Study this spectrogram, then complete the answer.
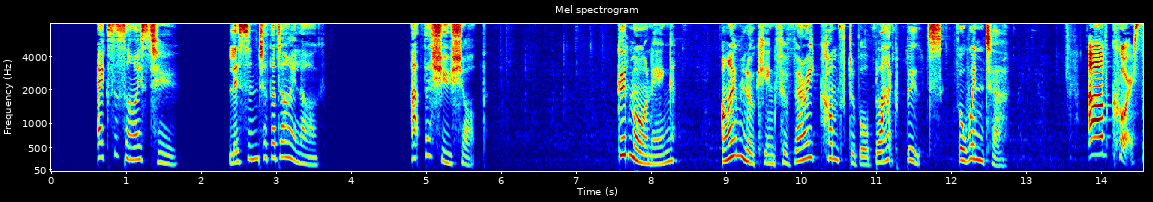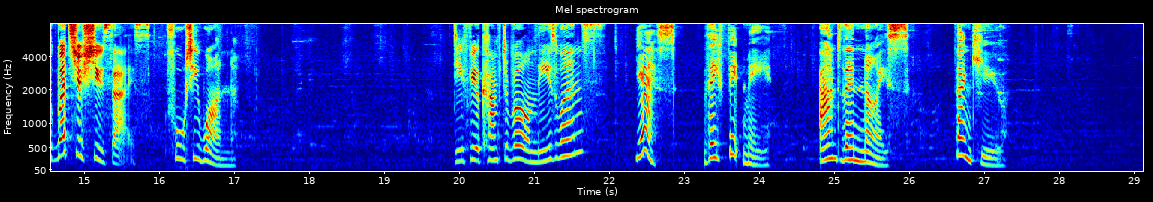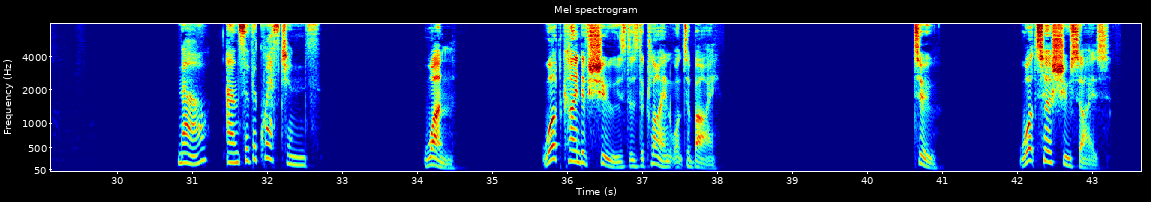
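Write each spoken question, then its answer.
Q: What kind of shoes does the client want to buy?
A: Very comfortable black boots for winter

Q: What's her shoe size?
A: 41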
